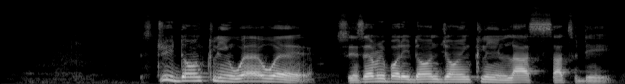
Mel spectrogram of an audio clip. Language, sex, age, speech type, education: Nigerian Pidgin, male, 15-29, spontaneous, tertiary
